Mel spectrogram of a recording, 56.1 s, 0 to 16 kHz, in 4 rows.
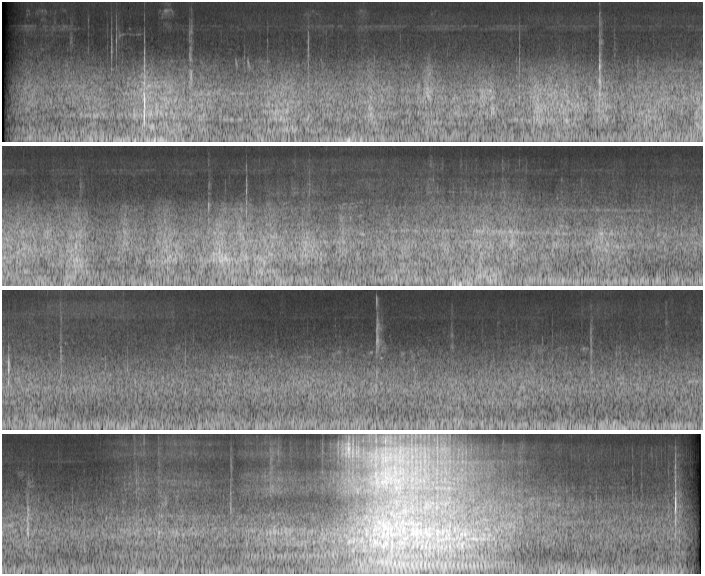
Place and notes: {"title": "Erchong Floodway, Sanzhong District - Aircraft flying through", "date": "2012-02-12 16:15:00", "description": "Aircraft flying through, in the Park, Rode NT4+Zoom H4n", "latitude": "25.06", "longitude": "121.47", "altitude": "2", "timezone": "Asia/Taipei"}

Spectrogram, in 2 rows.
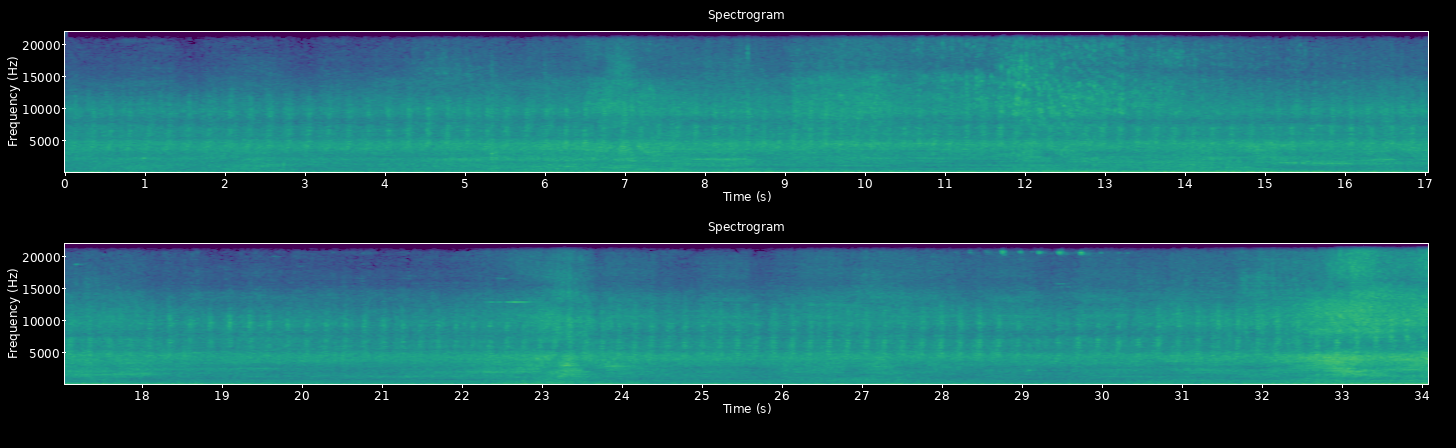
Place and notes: {"title": "Sec., Jianguo S. Rd. - Cicadas and Traffic Sound", "date": "2015-06-28 18:58:00", "description": "By walking to the park, Cicadas cry, Traffic Sound", "latitude": "25.03", "longitude": "121.54", "altitude": "16", "timezone": "Asia/Taipei"}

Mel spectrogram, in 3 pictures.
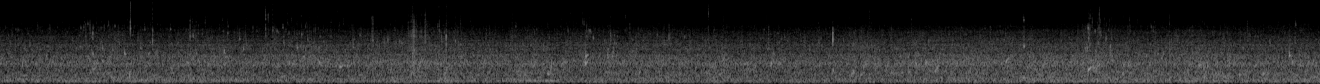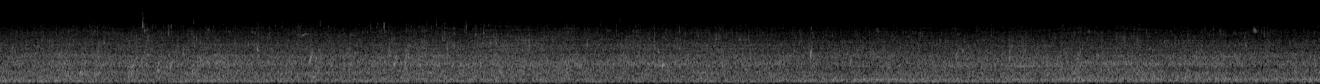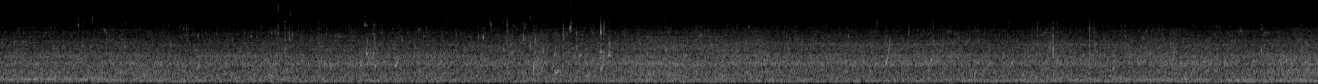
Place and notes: {"title": "Drava river, Slovenia - river flux, soft breeze, birds", "date": "2014-02-25 16:39:00", "latitude": "46.47", "longitude": "15.77", "altitude": "229", "timezone": "Europe/Ljubljana"}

